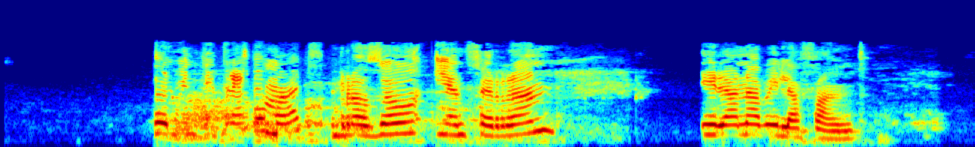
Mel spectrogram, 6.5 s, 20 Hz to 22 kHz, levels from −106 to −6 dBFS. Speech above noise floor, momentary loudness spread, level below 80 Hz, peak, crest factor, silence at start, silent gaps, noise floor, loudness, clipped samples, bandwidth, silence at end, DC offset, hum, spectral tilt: 62 dB; 6 LU; -64 dBFS; 0 dBFS; 16 dB; 1.05 s; none; -76 dBFS; -14 LUFS; under 0.1%; 7.8 kHz; 0.25 s; under 0.1%; none; -4 dB/octave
